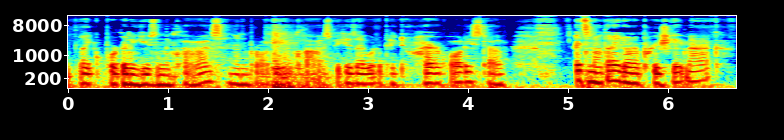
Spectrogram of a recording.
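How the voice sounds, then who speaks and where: A woman with an American accent talks at a very fast pace, with audible echo in the room. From Southern California, San Diego. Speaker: beauty vlogger. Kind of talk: casual chat. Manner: rambling, animated.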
